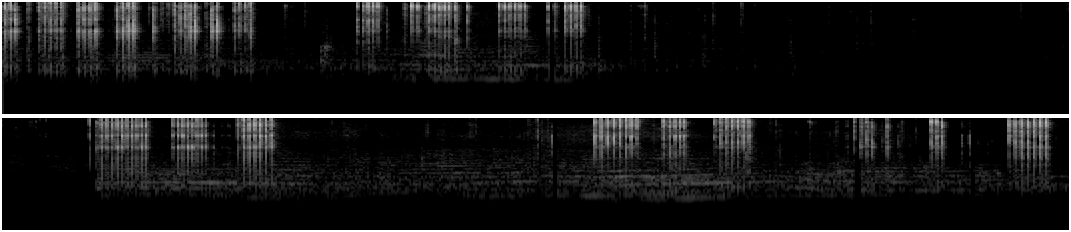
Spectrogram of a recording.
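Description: Hand carving tools working wood: quick, irregular sharp cutting and scraping strokes in clusters. They stop dead for nearly two seconds about four seconds in, then carry on.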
